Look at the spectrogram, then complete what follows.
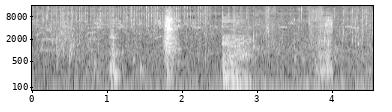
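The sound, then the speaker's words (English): A rowboat glides on a calm, quiet lake, its oars dipping in four soft, splashy strokes spaced roughly a second apart, quiet, with no one talking. “Wayne and Bad are in a boat on a quiet lake.”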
